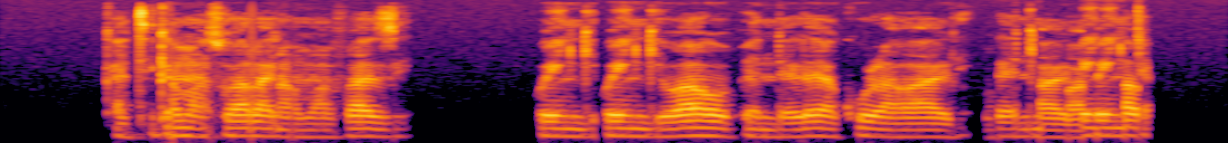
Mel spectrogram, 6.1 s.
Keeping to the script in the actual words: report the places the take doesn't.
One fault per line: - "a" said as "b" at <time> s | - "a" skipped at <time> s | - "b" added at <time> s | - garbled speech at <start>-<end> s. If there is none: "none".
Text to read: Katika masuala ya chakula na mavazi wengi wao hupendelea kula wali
- "chakula" skipped at 1.4 s
- "wengi" added at 3.0 s
- garbled speech at 4.9-5.8 s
